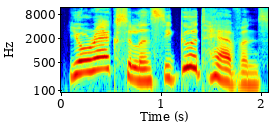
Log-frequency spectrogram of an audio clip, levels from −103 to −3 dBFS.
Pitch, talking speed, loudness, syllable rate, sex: 225 Hz, 115 wpm, -16 LUFS, 4.2 syllables/s, female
